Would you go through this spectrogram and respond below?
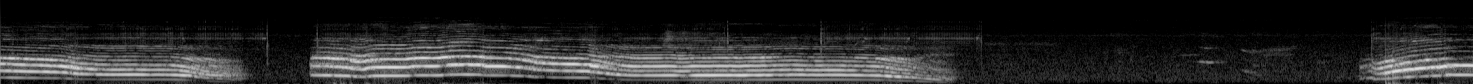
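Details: Pet dog Diva howling on hearing the voice of Derek, the grandson she misses, from a computer: drawn-out wavering howls sliding downward at their ends, separated by short breaths and a longer silence before another howl rises.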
